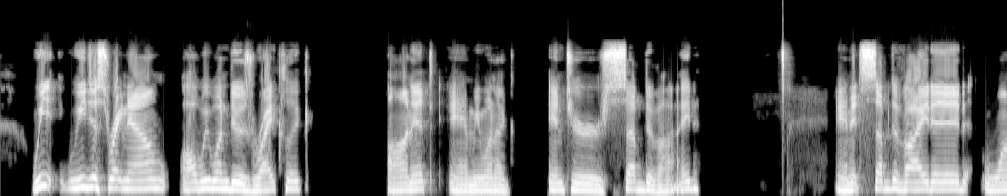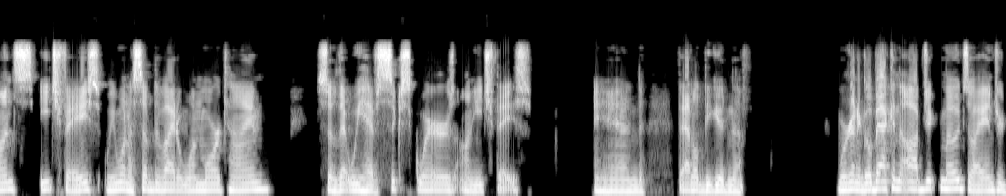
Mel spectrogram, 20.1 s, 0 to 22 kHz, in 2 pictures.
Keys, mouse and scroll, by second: 3.4 right click, 12.1 click, 17.2 Tab.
